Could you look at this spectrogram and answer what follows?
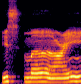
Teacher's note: berada di waqaf berada di pemberhentian akhir kalimat maka disebut dengan Mad Arid Lis sukun panjangnya boleh dua ketuk boleh 4 ketuk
